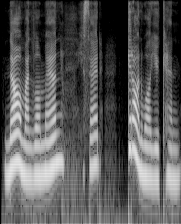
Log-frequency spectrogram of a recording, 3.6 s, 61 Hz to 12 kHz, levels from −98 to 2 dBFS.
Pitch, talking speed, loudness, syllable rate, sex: 220 Hz, 180 wpm, -17 LUFS, 4.6 syllables/s, female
